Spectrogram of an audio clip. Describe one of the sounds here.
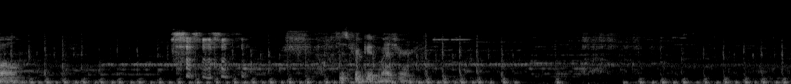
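Chirpy retro video game music plays with a steady, pulsing beat.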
